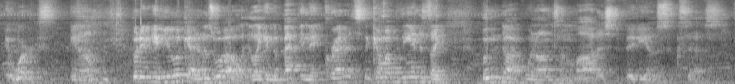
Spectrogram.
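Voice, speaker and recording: A man's voice: a little high, quick pace, a crowd in the background. A man telling casual anecdotes at a fan Q&A, swearing freely, laughing and restarting his sentences. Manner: profane, laughing, restless storyteller with many restarts. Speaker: guest actor at a fan Q&A. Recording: echoey hall from far off with ambience.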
